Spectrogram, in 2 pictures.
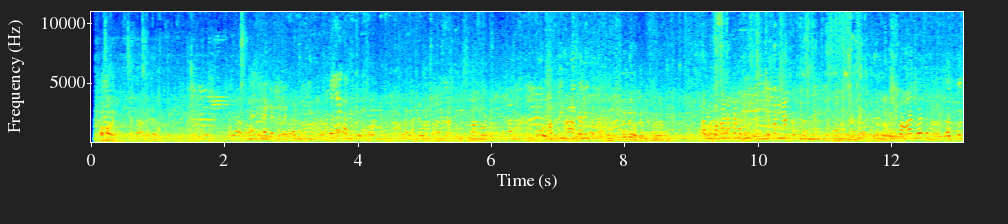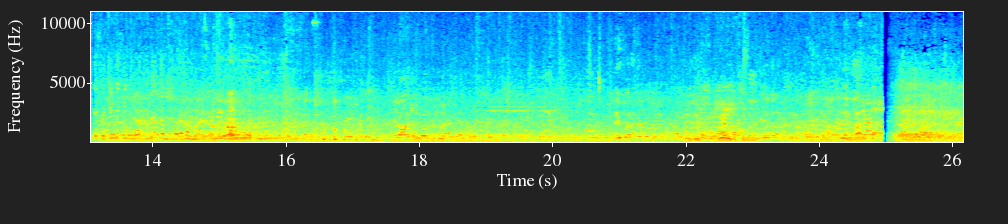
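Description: A crowd of men chatter in a large echoing hall.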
